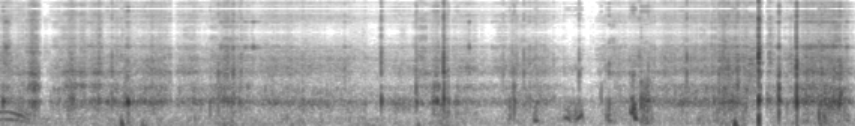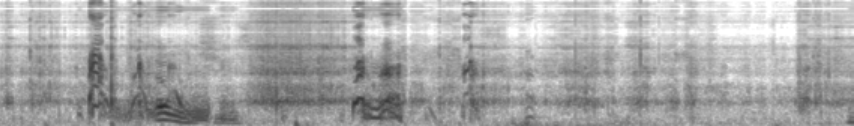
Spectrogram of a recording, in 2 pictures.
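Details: Gabby, a female pug puppy, gives a few short high whining yips with sliding, wavering pitch, heard between people talking nearby and scattered clicks and handling noises.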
